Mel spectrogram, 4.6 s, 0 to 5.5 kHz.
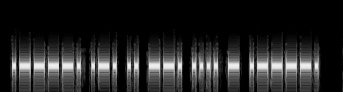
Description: Morse code, heard as a keyed tone, about 25 wpm, 600 Hz. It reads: 'RIGHT'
